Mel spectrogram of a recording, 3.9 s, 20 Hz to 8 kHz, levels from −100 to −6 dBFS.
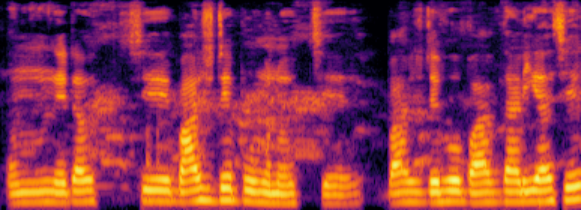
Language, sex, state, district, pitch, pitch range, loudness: Bengali, male, West Bengal, Paschim Medinipur, 145 Hz, 135-155 Hz, -17 LUFS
